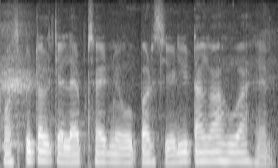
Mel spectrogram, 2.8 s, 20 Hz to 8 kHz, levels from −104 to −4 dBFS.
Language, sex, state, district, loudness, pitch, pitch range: Hindi, male, West Bengal, Alipurduar, -17 LUFS, 105 Hz, 100-115 Hz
